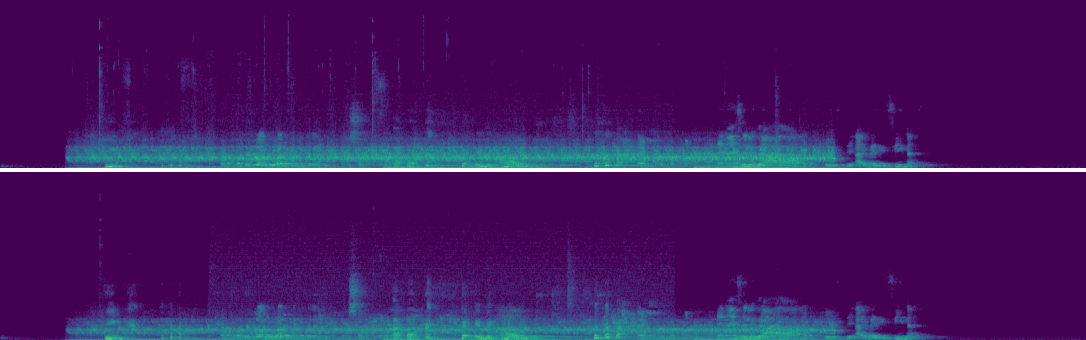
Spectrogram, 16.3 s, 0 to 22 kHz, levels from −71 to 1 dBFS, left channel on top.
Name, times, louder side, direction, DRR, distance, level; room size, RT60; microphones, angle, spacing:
Alarm, 1.0-12.5, left 5 dB, 60° left, 1.0 m, -30 dB
sound 1, 1.0-13.1, left 1 dB, 45° left, 1.2 m, -35 dB
voice 1, 1.6-2.8 3.1-3.2 5.9-8.0 8.9-9.6, right 2 dB, 30° right, 6 dB, 0.6 m, -28 dB
sound 2, 3.1-10.1, right 2 dB, 50° right, 2.0 m, -41 dB
voice 2, 3.3-5.9 7.4-8.1 9.6-9.7 10.0-10.3 10.7-13.8, left 1 dB, 15° left, 2 dB, 2.0 m, -30 dB
19.0 x 6.8 x 3.9 m, 0.89 s
head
